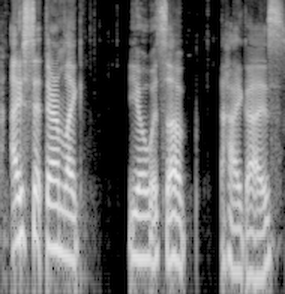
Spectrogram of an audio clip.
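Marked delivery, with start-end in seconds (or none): 1.8-3.8 put-on listless, zero-effort tone, low and soft. A streamer imitates their off-stream self greeting viewers, mock low-energy greeting. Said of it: "I do not exert energy".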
